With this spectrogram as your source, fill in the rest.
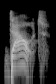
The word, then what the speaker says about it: doubt: don't pronounce the b doubt you don't pronounce the b bomb it's not bomb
